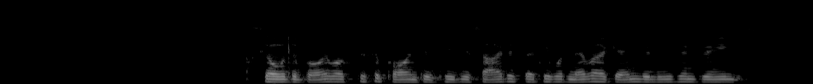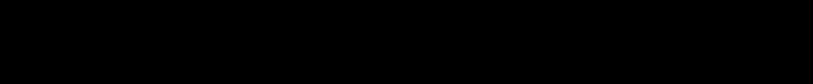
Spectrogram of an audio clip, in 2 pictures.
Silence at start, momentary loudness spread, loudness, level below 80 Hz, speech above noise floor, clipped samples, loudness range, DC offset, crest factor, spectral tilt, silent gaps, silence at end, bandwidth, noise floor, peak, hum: 2.45 s; 8 LU; -44 LUFS; under -90 dBFS; over 47 dB; under 0.1%; 8 LU; under 0.1%; 24 dB; -8 dB/octave; none; 8.85 s; 6.8 kHz; under -90 dBFS; -24 dBFS; none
